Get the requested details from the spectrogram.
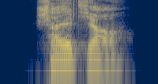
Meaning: leap year
- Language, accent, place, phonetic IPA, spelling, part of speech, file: German, Germany, Berlin, [ˈʃaltˌjaːɐ̯], Schaltjahr, noun, De-Schaltjahr.ogg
